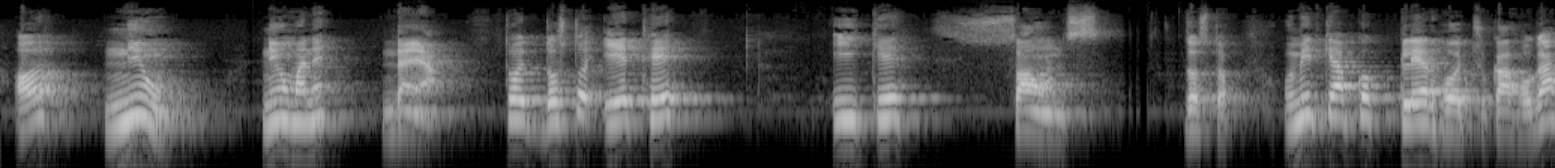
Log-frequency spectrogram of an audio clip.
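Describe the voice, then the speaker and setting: A man, teaching English vowel sounds in a slow lesson and repeating each word with "okay" and "friends". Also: high-pitched, roomy sound. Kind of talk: spoken phonics lesson.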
